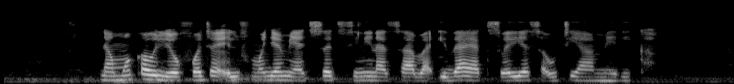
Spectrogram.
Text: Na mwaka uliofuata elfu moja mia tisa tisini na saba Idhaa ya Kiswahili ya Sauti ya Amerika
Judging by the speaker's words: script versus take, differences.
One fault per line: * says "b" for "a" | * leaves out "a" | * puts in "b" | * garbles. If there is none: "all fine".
all fine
